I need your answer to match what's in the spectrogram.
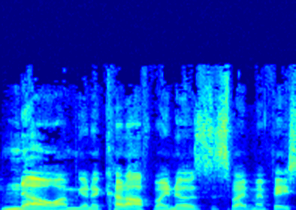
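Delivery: put-on snooty, petty, spiteful, haughty dismissive tone. Acting out how the developers might refuse the offer: imitating a spiteful refusal. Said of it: "Spiteful, like, turn their nose up and be like".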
